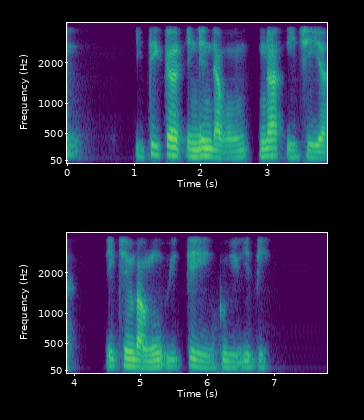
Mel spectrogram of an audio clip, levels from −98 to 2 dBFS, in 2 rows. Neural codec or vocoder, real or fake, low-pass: codec, 16 kHz, about 1 kbps, DyCAST, with the encoder's durations; fake; 3.6 kHz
